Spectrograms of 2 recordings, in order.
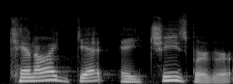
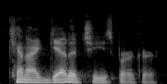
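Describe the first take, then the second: First: The words get and a stay separate. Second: Get and a blend, with a quick uh.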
